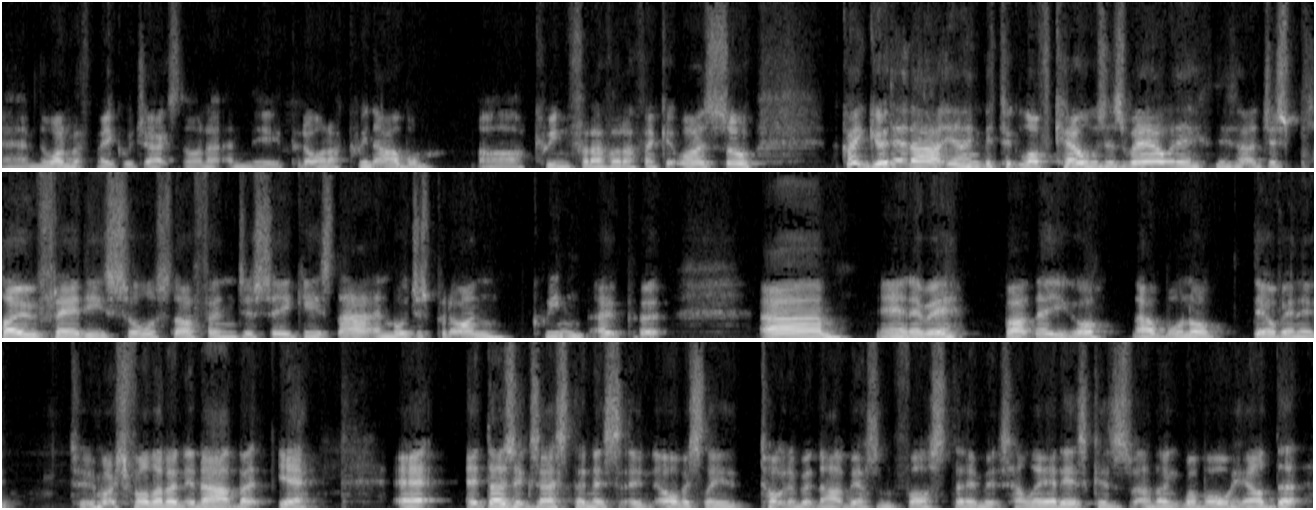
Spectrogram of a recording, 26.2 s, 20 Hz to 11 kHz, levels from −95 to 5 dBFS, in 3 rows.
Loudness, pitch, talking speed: -24 LUFS, 155 Hz, 225 wpm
